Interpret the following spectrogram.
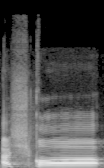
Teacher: قاف موٹا ادا کریں گے، حروف مستعلیہ میں سے، موٹے حروف میں سے · اور پیارے بچوں دیکھیے یہاں پر زبر ہے، جب اس پر وقف کرتے ہیں تو کھڑا زبر ہو جاتا ہے، یعنی الف سے اس کو بدل دیتے ہیں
